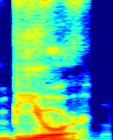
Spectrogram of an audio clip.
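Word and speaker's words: Björk: In addition, the correct way to pronounce it according to her in an interview is Bure.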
